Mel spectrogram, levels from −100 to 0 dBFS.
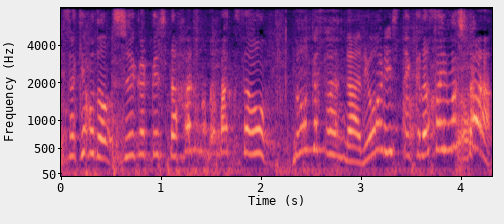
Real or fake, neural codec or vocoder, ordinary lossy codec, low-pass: fake; codec, 16 kHz, 8 kbps, FunCodec, trained on LibriTTS, 25 frames a second; none; none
